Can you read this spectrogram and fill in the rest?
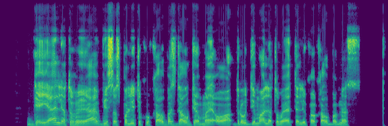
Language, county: Lithuanian, Šiauliai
